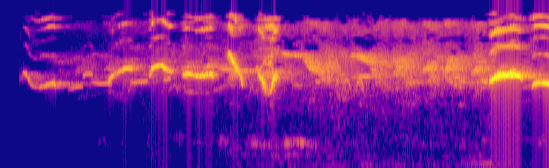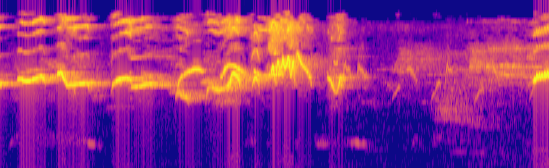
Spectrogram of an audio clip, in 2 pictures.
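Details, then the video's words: Oriental magpie-robin kept at home, singing in quick reply to another bird: a rich stream of high whistled notes, slurs and chattering phrases, bursts separated by short pauses. "DALAM HITUNGAN DETIK KACER RUMAHAN RESPON NYAUT IKUT GACOR"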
